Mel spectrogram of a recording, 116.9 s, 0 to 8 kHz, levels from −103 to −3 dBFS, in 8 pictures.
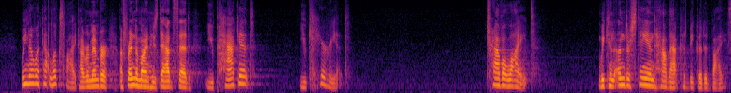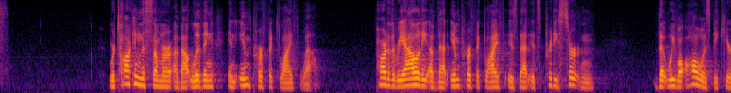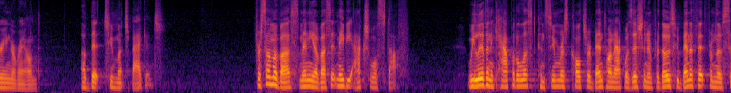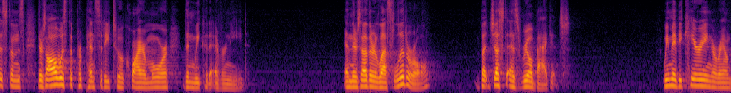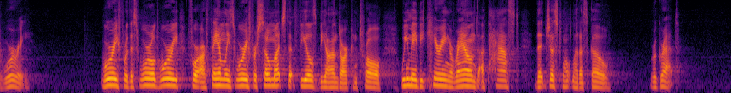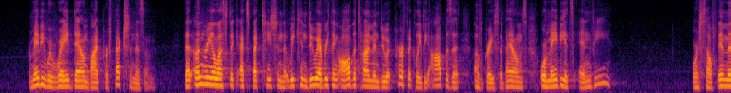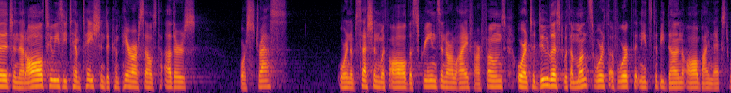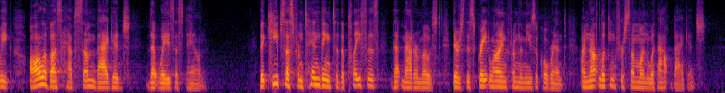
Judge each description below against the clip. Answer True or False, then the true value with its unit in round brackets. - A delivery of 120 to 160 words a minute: True (140 wpm)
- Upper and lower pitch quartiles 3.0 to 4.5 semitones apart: True (3.8 semitones)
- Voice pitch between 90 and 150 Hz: True (140 Hz)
